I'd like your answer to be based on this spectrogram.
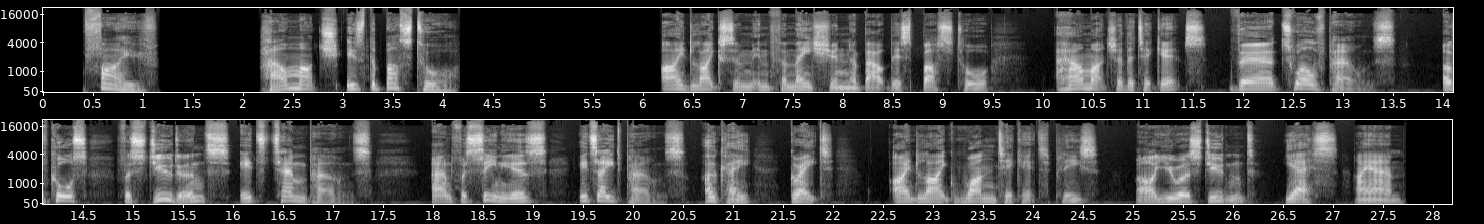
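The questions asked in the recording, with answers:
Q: How much is the bus tour?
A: £10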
